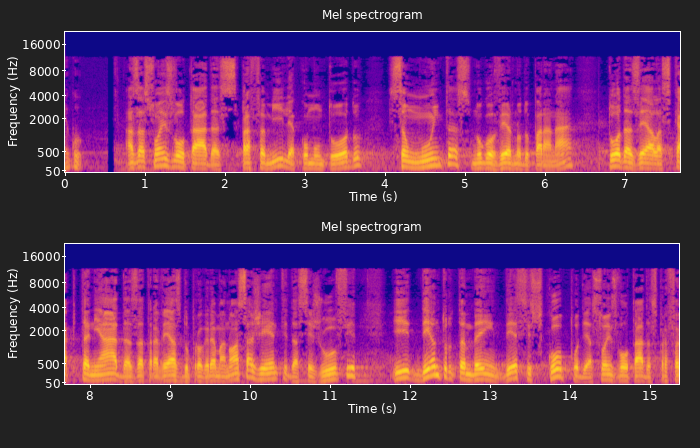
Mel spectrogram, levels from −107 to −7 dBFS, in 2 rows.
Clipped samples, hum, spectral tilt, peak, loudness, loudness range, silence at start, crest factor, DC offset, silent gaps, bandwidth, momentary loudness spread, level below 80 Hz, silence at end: under 0.1%; none; -5.5 dB/octave; -6 dBFS; -23 LUFS; 2 LU; 0 s; 18 dB; under 0.1%; 0.54-0.59 s; 11.5 kHz; 8 LU; -58 dBFS; 0 s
